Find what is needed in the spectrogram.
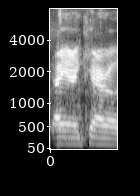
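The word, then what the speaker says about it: Diahann Carroll: Diane Carroll, yes.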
